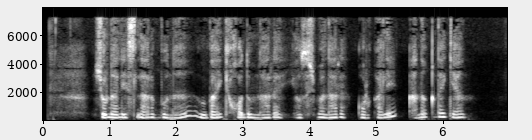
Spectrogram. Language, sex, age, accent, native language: Uzbek, female, 18-24, Qashqadaryo, Uzbek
